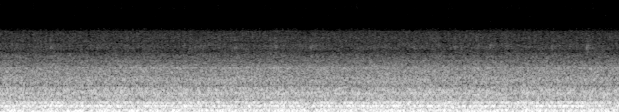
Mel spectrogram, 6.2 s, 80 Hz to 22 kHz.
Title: Heller style 2 exhaust fan bad bearings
